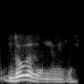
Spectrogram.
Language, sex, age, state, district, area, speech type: Marathi, male, 18-30, Maharashtra, Washim, urban, conversation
